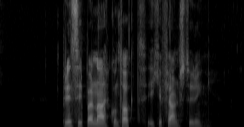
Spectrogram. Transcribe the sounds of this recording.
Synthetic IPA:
pʰɾɪnsɪpːəæːɳæːɾkʊnt̪ʰɑkt̪ɪkːəfjæːɳst̪yːɾɪŋ

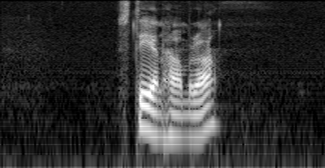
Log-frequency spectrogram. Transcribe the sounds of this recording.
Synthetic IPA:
st̪eːnɦamɾa

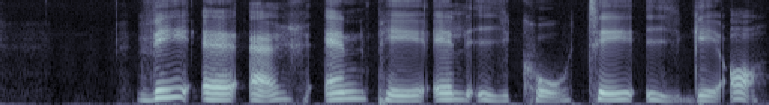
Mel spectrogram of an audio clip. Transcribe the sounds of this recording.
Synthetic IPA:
veːeːʔæɾɛnpʰeːɛliːkʰoːt̪ʰeːiːɡeːʔɑː

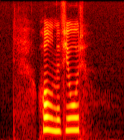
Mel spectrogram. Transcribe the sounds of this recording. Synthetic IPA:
hɔlməfjuːɾ

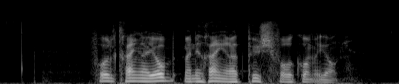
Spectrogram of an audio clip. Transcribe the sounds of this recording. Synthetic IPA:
fɔlkt̪ʰʁɛŋəjɔbmɛnd̪iːt̪ʰʁɛŋəʁɛt̪̚pʰʉʃfɔʁoːkʰɔməḭːɡɑŋ

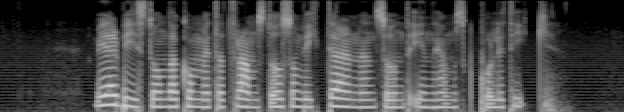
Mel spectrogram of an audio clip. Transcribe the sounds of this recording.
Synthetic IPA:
meːɾbiːst̪ɔnd̪aɾkʰɔmːɪt̪ʰat̪fɾamst̪oːsɔmvɪkt̪ɪɡaɾəɛnɛnsɵnd̪ɪ̰nːɦɛmskpʰʊlɪt̪ʰiːk

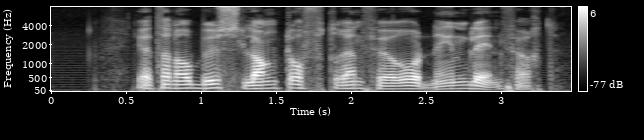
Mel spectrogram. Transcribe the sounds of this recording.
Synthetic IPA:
jɛ̰t̪ʰɑnoːbʉslɑŋt̪ɔft̪əʁɛnføːʁɔd̪nɪŋənbleːɪ̰nfø̰ːʁt̪

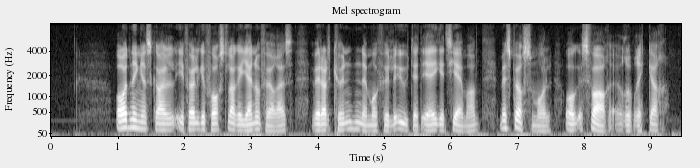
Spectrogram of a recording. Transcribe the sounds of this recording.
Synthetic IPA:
ɔʁd̪nɪŋənskɑlɪfœlɡəfɔʁslɑːɡəjɛnːʊmføːʁəsʋeːd̪ɑt̪kʰʉnd̪n̩əmoːfʏlːəʉːt̪ɛt̪eːɡət̪çeːmɑmeːspœʁsmoːl | oːɡsʋɑːʁʁʉbʁɪkəʁ

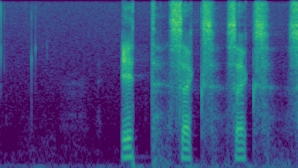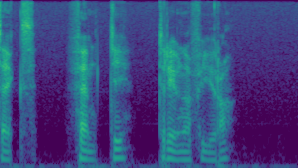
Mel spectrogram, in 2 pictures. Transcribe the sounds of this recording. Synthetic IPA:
ɛt̪sɛkssɛkssɛks | fɛmt̪ɪt̪ʰɾeːhɵnɾafyːɾʔa

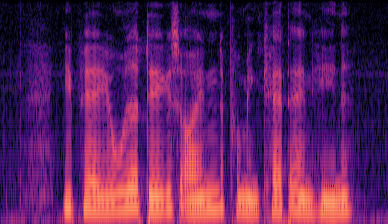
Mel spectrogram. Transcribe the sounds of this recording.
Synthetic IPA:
ipʰæɐio̝ːð̞ˠɐd̥eɡ̥əsɒ̽ɪnnəpʰɒ̽minkʰæd̥æe̝nɦenə

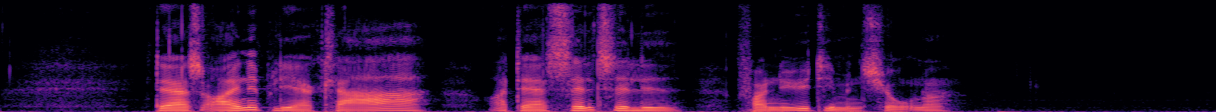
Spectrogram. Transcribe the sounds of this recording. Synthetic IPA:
d̥æɐsɒ̽ɪnəb̥liɐkʰlɑ̈ːɒ̽d̥æɐsːelt͡sʰelið̰ˠfɒnyːəd̥imenɕo̝̰ːnɐ

